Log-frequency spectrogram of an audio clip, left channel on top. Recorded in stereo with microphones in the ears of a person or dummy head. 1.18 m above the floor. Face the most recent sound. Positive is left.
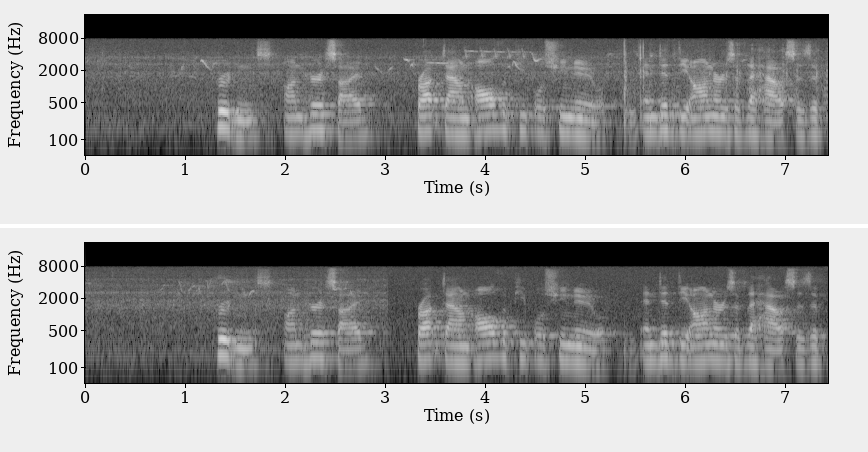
turn(degrees=15)  # may be behind; listen again after turning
